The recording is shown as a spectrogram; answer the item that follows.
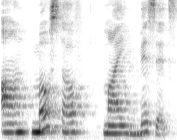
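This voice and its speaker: A woman with a Chinese accent speaks at a very slow pace. Her voice is somewhat breathy. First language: Mandarin Chinese. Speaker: podcast host and English teacher. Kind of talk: reading aloud; casual chat.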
